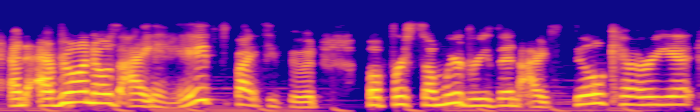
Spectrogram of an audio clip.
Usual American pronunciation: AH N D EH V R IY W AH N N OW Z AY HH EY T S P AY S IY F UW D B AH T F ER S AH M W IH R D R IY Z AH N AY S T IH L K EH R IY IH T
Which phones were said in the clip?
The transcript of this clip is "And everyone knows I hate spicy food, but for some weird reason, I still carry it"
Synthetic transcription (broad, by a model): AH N EH V R IY W AH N N OW Z AY HH EY T S P AY S IY F UW D B AH T F ER S AH M W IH R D R IY Z AH N AY S T IH L K EH R IY IH T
